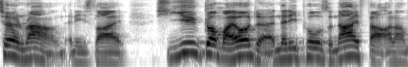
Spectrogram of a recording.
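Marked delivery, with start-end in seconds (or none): 1.7-2.6 put-on full-on shout, pitched high. Retelling a guy with a knife shouting about his order, imitating a guy shouting. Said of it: "properly shouting".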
